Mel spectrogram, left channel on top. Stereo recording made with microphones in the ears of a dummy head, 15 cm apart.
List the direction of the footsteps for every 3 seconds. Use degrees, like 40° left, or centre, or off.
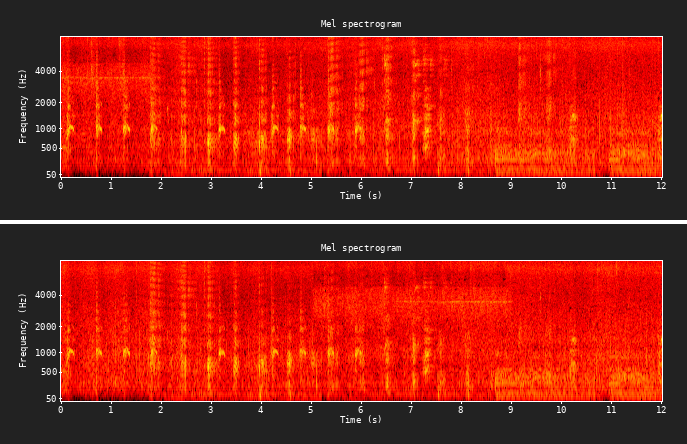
centre, 40° left, 70° left, 80° left.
